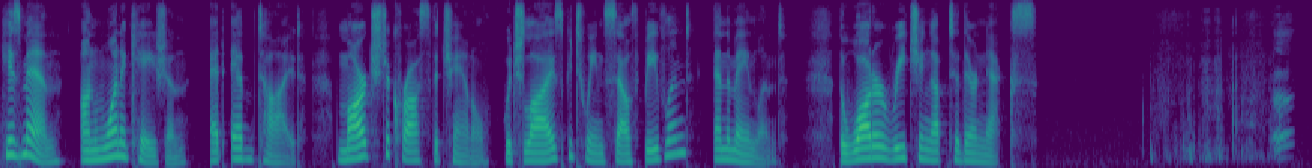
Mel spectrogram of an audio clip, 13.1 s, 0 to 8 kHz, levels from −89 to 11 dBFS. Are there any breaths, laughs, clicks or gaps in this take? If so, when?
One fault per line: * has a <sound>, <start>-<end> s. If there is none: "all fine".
* has a cough, 11.4-13.0 s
